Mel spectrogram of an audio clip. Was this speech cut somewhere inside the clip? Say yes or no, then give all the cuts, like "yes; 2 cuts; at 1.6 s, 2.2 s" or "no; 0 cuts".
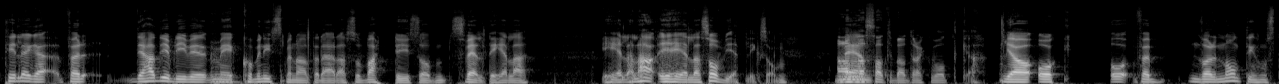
no; 0 cuts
